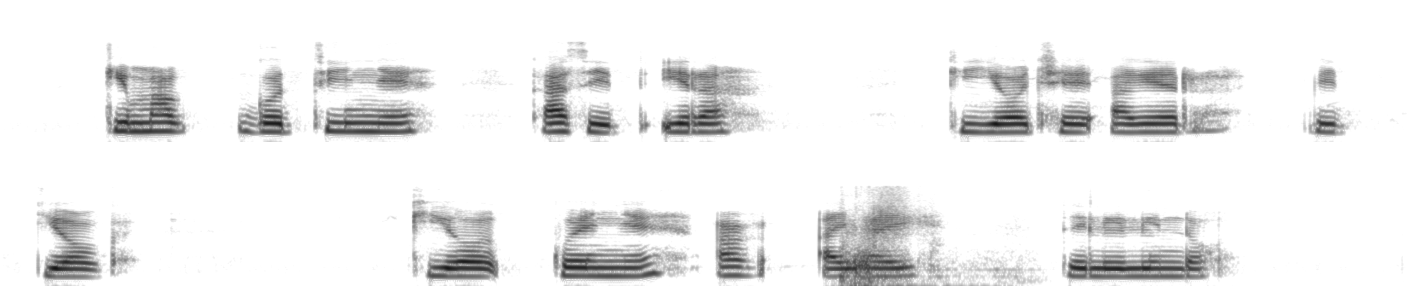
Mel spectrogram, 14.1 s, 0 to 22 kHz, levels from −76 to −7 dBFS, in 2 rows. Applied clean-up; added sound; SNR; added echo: neural separator model SepFormer DNS4.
